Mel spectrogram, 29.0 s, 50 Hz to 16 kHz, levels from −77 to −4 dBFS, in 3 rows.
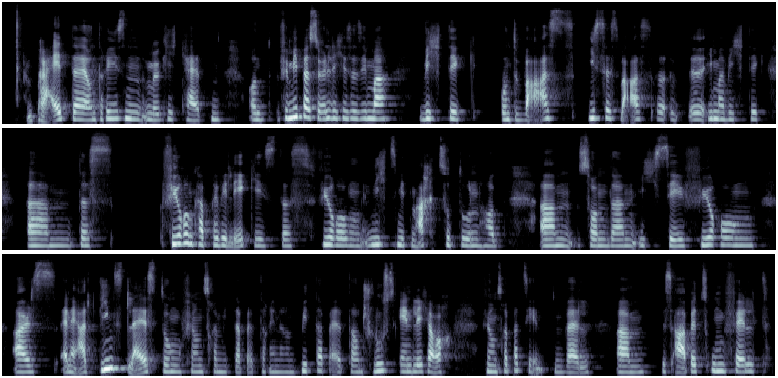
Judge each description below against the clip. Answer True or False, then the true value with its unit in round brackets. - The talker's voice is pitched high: True (205 Hz)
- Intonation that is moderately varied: False (2.1 semitones)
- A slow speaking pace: True (120 wpm)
